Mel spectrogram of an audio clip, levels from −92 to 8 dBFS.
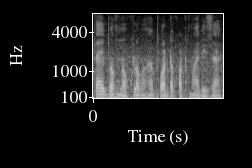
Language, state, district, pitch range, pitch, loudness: Kokborok, Tripura, Dhalai, 85-105 Hz, 100 Hz, -22 LUFS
